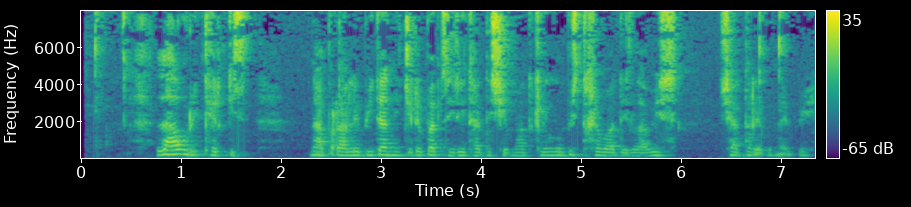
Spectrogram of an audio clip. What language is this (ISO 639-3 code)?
kat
